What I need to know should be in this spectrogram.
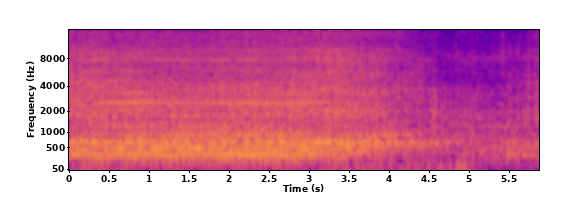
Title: Peugeot 2008 2018 1.6 BlueHDi Bruit moteur vers distribution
